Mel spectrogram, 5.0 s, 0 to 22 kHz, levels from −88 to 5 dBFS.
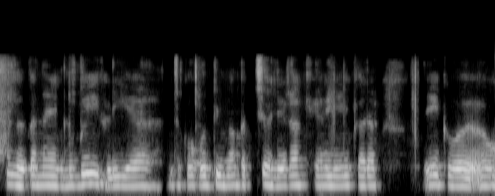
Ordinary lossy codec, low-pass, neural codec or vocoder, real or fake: none; none; codec, 16 kHz, 4 kbps, X-Codec, HuBERT features, trained on general audio; fake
